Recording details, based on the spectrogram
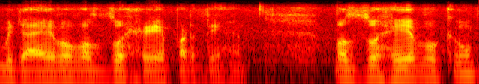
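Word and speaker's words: والضحى: سوال بنتے ہیں نا۔ تو اب اس کا درمیانہ تلفظ یہی بنتا ہے کہ ان کے نزدیک کہ یا کو الف اور یا کی درمیانی آواز میں پڑھو، اور وہ بنتی ہے ہا اور ہی کی درمیانی آواز والضحی۔ لیکن امام عاصم اس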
